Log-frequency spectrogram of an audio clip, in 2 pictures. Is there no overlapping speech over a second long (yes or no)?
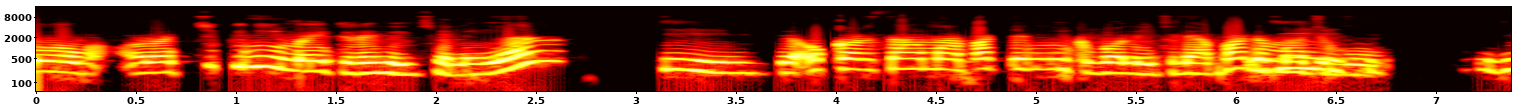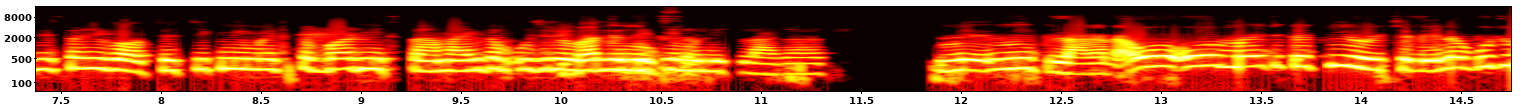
yes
